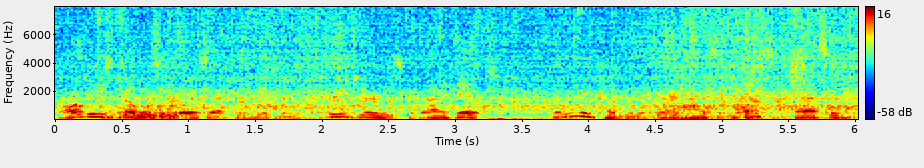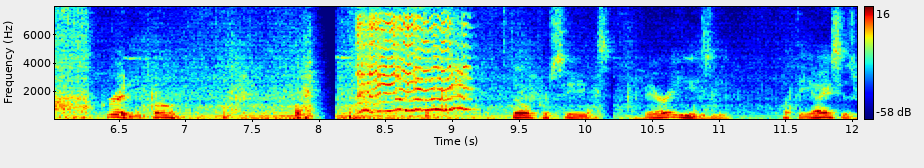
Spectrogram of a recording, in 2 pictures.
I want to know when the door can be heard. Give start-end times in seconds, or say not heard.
0.3-1.0, 4.5-5.4, 8.2-9.2.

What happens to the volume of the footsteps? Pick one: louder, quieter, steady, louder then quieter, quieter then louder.
louder then quieter.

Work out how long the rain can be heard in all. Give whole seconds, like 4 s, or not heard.
6 s.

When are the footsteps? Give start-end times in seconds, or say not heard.
5.5-11.8.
